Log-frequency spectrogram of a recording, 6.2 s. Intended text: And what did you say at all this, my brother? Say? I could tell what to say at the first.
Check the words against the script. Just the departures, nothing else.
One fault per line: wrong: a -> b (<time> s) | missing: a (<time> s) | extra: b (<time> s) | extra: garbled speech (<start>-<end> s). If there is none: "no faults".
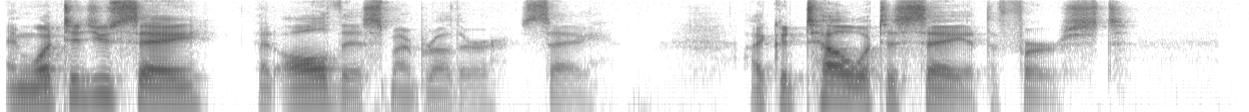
no faults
